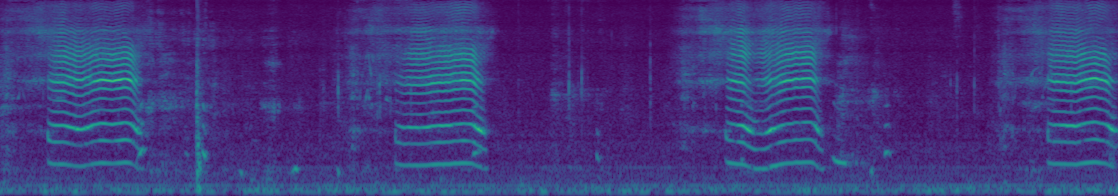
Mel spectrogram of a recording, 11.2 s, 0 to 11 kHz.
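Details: Man snoring: four loud, high, tonal snores about 3 seconds apart, each with a bleating, lamb-like quality, separated by quiet breathing.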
